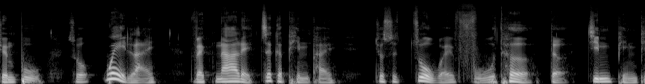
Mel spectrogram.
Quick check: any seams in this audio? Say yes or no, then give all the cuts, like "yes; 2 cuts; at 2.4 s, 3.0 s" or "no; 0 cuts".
no; 0 cuts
